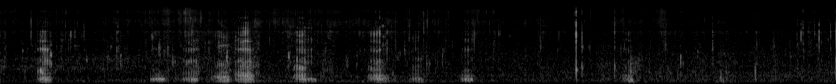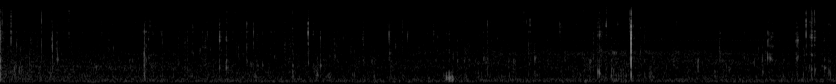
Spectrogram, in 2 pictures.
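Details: Heritage-breed Kunekune pigs, breeding stock, eating acorns with loud appetites; a cluster of loud, harsh grunting and squealing bursts fills the first five seconds, then scattered quieter crunching and clicks follow.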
